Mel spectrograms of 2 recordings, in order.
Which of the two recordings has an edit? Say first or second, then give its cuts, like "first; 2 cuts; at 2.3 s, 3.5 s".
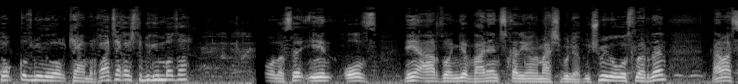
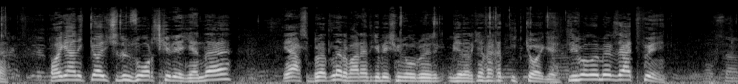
first; 1 cut; at 2.7 s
